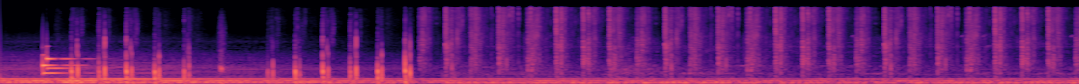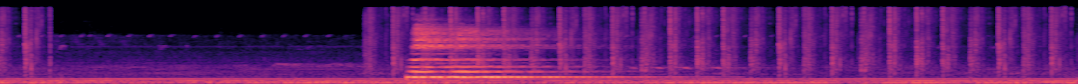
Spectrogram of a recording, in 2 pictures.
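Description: Footsteps tap steadily on a hard surface.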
